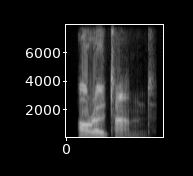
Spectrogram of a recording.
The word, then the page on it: orotund: British English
